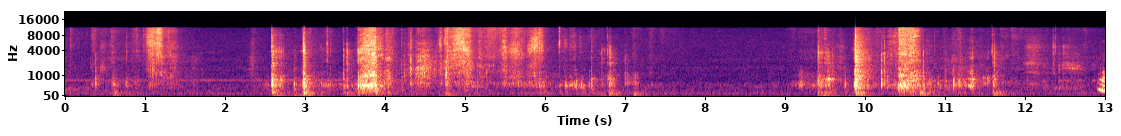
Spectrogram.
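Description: Paper being trimmed to size with a cutter for a scrapbook photo album, heard as close scraping and rubbing strokes in two bursts separated by a quieter pause.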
